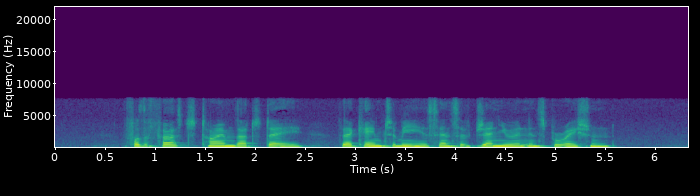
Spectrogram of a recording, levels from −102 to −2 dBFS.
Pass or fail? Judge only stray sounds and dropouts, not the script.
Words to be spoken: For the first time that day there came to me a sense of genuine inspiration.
pass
